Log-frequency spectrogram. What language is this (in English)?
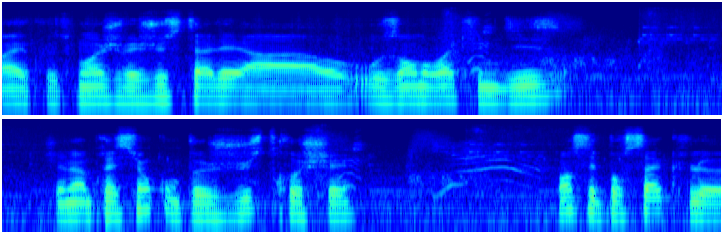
French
